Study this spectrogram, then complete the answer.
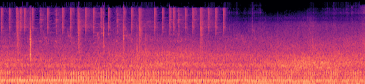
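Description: Many cars passing on a road in Kuwait, heard from a cycle ride: a continuous loud traffic roar with rushing whooshes of passing vehicles and wind noise.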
